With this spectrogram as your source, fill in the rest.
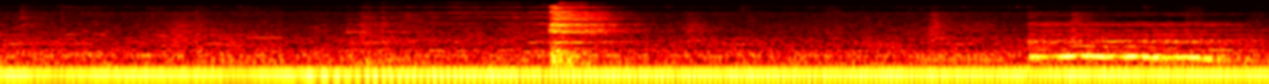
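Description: Metal utensil stirring and scraping ground meat and onions in a pan for hachis parmentier, light clinks and scrapes with one sharper knock, over a steady low hum of kitchen noise.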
